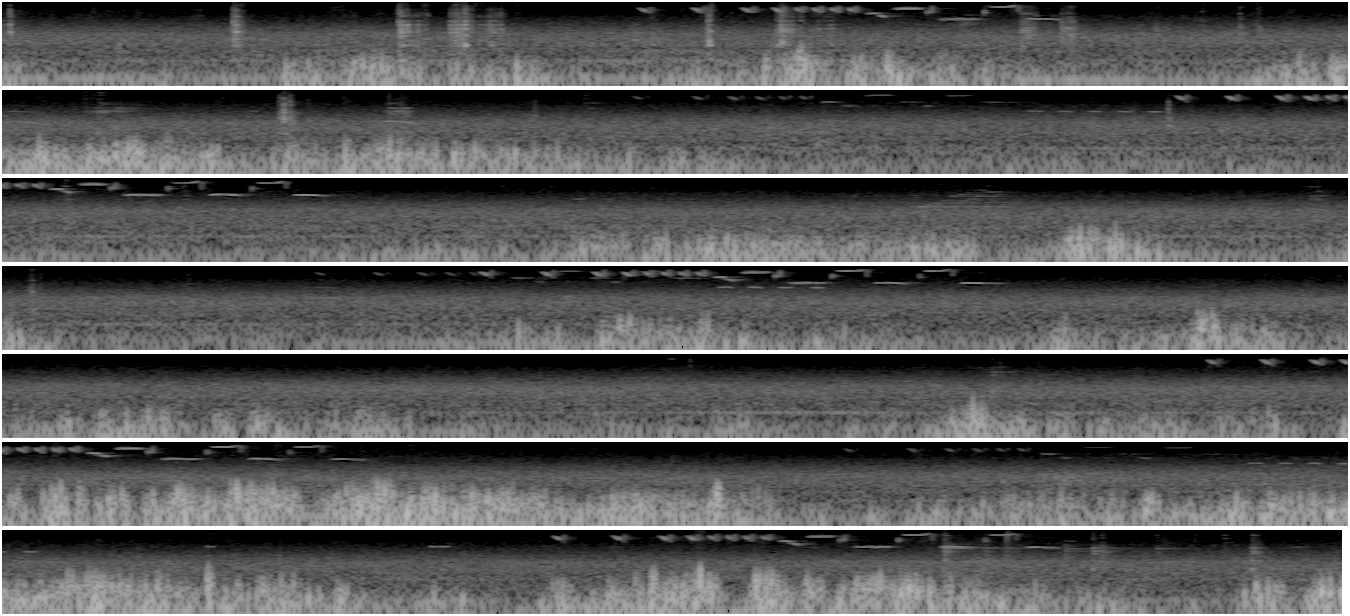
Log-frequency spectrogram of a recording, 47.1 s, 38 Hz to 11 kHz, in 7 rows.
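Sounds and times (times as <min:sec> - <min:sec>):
songbird singing: 0:00.0 - 0:15.2, 0:18.0 - 0:18.7, 0:21.6 - 0:25.3, 0:31.6 - 0:36.2, 0:37.8 - 0:41.8, 0:42.4 - 0:47.0.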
